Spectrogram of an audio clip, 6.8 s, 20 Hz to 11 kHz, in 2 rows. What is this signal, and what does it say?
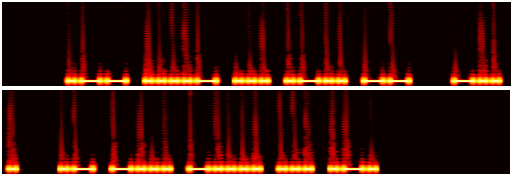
Morse code, heard as a keyed tone, about 28 wpm, 700 Hz. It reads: W4SLM DE AB6SR
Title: USA Callsign DE Callsign - 5 Characters - 28wpm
